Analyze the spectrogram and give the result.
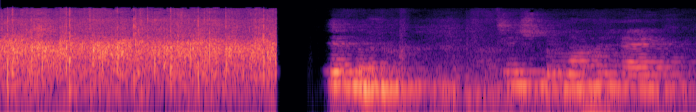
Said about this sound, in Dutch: Geef ze een heel hartelijk applaus.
